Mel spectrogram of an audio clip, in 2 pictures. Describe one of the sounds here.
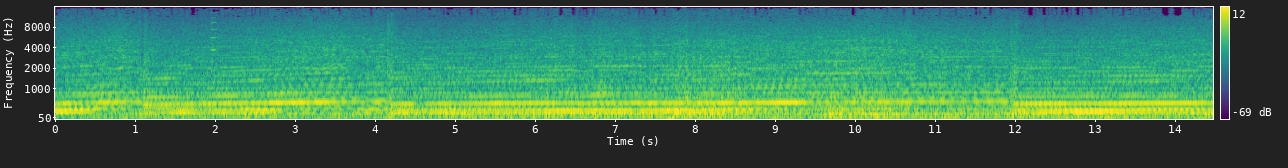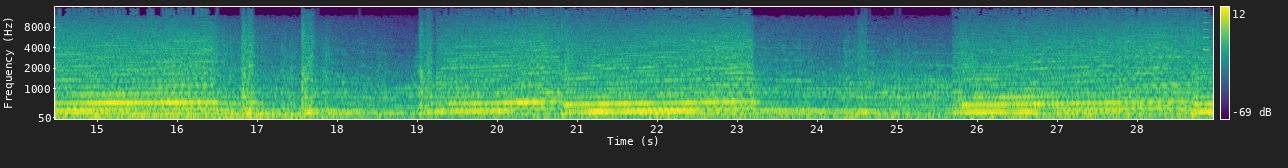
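A racing car engine roars loudly, rising in pitch and dropping sharply with each gear change.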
